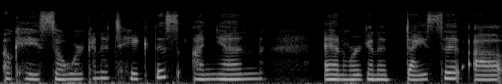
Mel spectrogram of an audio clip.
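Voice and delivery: soft cooking-video voiceover narration voice. Showing the voice they used narrating their old recipe reels, recipe reel voiceover voice. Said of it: "the voice that I used in my old reels".

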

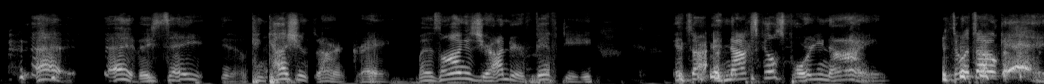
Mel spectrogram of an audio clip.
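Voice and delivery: very high stuntman voice with wide swinging pitch. Introducing a new impression to the others: Steve-O voice. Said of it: "That might be my new best impression".

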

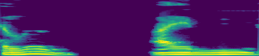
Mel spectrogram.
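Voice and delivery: put-on soothing, chill voice. Imitating how Minya first talks in the movie: soothing chill Minya voice. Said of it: "super soothing, chill voice".

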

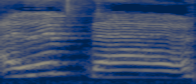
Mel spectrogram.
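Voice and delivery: acted, mild, held-back small half-shout. Retelling the time of shouting at a friend's dad: retelling a shout. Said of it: "I had to shout at your dad one time".

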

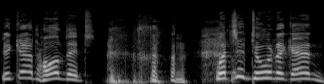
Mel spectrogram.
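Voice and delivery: very high inner scream. Retelling an inner monologue after a strong drink: Scotty from Star Trek voice. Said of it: "screaming at me like Scotty from Star Trek".

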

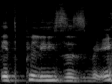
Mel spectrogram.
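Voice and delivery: put-on, formal-sounding Italian accent. Imitating how a man spoke very formal English, in a put-on Italian accent. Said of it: "like in an Italian accent".

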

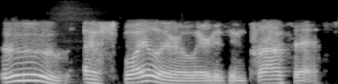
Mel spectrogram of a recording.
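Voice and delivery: fake sultry voice, very low, slow, drawn out. Suggesting a sound effect to edit in: put-on sexy voice. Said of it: "another sexy voice like".

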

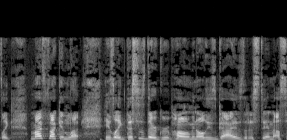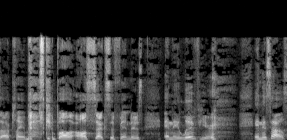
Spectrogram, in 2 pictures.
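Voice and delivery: talking through laughter. Telling a friend's story about a group home, laughing while telling. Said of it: "I'm sorry, I'm laughing at this".

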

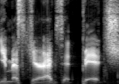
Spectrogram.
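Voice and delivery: possessed-demon voice, horror-movie style. Imagining the film's demon giving map directions, in the demon's voice. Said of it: "I want the demon's voice to be my Siri".

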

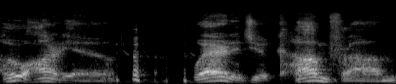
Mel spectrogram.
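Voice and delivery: low, dropped voice. Speaker retells what Paul said on meeting them, imitating Paul's voice. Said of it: "again, with that voice".

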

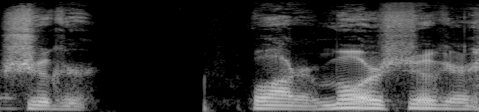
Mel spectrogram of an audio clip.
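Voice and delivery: bug-man creature voice, alien insect character. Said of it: "Matt used to do his voice".

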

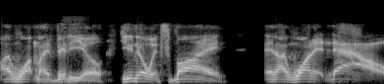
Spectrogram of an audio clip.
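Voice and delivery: slow, insistent, demanding voice. Retelling a demanding text from Rob: imitating Rob demanding. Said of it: "That's a good impression".

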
